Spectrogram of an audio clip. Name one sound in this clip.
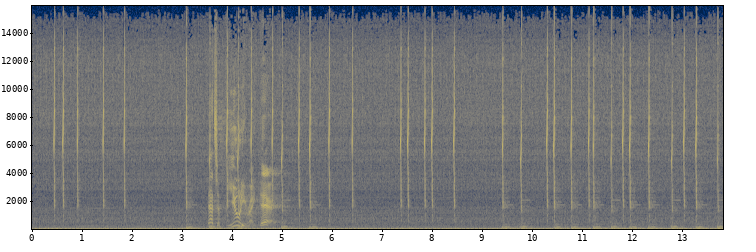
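Short menu clicks tick as selections change.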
